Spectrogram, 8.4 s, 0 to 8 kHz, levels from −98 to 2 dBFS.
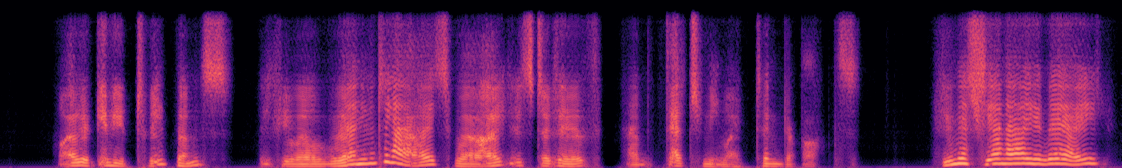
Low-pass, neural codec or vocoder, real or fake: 7.2 kHz; codec, 16 kHz, 0.5 kbps, FreqCodec, smaller model; fake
